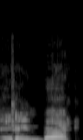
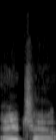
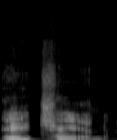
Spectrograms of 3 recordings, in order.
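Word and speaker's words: Achane: players and we'll get Devin a back at some point or aan I apologize that is the correct pronunciation aan next up we have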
